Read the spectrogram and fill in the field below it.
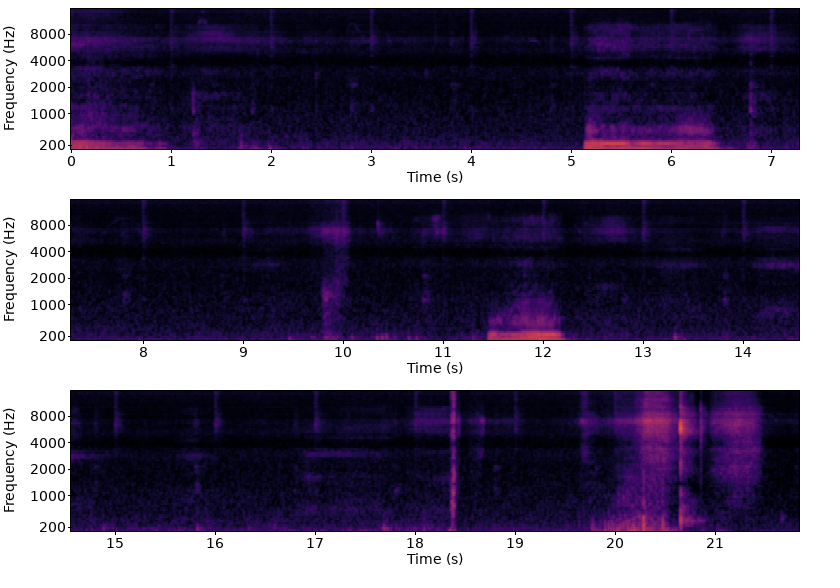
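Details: Loudly snoring Chow Chow in a small room, later startled awake; deep rough snores roughly every six to seven seconds, each about a second long, then a sharper noisy burst near the end.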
